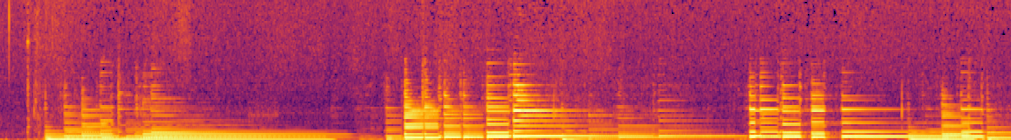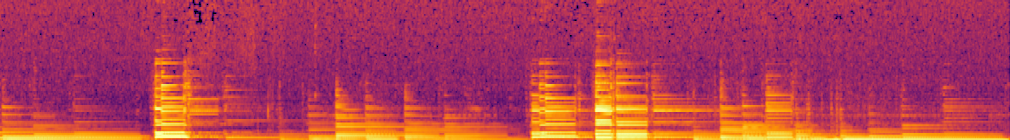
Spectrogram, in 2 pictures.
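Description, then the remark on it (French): A slow, mellow jazz ballad plays steadily, with warm sustained chords over a soft bass line and a lyrical melody gliding on top, recorded close and full throughout. “On va justement écouter un extrait, si c'est possible, du morceau …”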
